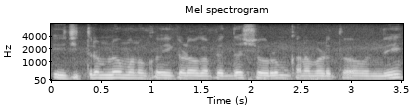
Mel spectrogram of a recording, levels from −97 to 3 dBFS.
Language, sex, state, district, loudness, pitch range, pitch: Telugu, male, Telangana, Hyderabad, -13 LUFS, 130-145 Hz, 135 Hz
